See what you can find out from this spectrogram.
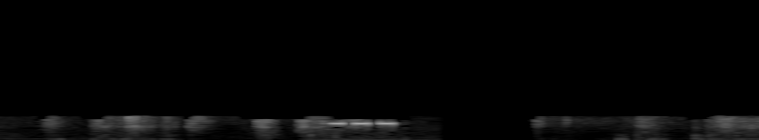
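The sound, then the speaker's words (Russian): A loud electronic voicemail beep, pulsing briefly about three times, follows a muffled recorded voice. After a short silence, someone begins talking. “Пожалуйста, попробуйте перезвонить позже или оставьте свое сообщение после звукового сигнала.”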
